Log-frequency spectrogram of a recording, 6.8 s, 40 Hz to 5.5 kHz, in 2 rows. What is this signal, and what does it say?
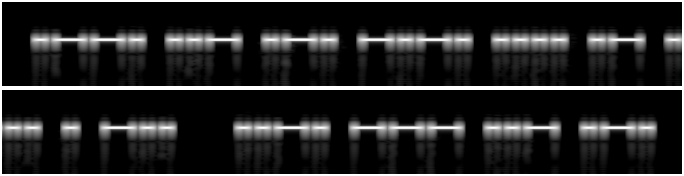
Morse code, heard as a keyed tone, about 25 wpm, 600 Hz. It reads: PURCHASED FOUR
